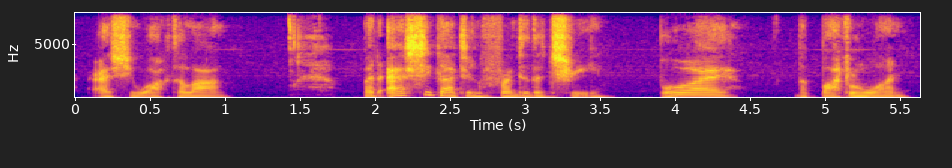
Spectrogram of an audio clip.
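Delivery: lively storyteller narration; story narration. Acted. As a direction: tell it to a circle of listeners. Storyteller narrates folk tale.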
